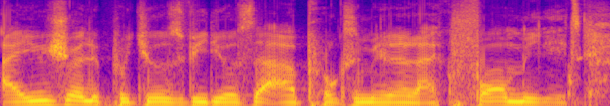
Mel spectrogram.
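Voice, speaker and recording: A man's voice over noticeable background noise. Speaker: YouTube creator giving tutorial. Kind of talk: tutorial. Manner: casual, frequent filler 'right'.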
